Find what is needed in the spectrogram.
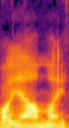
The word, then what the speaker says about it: Vyayama: But yeah, I mean, definitely check out Vaiama.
